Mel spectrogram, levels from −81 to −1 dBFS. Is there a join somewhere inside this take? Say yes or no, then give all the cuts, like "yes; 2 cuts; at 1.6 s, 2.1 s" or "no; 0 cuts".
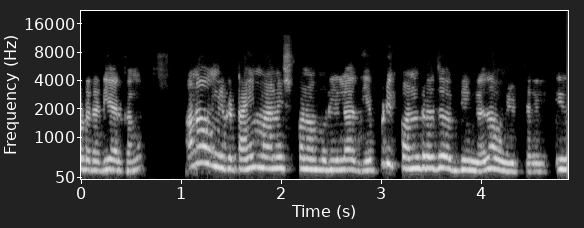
no; 0 cuts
